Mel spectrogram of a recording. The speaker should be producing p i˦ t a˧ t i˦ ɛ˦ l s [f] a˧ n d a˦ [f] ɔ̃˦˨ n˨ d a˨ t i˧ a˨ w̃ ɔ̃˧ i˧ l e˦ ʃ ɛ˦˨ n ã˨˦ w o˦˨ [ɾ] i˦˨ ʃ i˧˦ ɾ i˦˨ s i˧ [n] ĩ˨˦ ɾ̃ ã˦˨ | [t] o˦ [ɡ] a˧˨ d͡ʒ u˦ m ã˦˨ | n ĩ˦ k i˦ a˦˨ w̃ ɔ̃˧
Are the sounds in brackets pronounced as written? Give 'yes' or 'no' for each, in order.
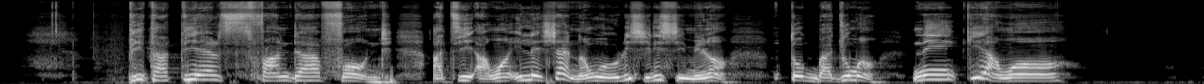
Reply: yes, yes, yes, no, yes, no

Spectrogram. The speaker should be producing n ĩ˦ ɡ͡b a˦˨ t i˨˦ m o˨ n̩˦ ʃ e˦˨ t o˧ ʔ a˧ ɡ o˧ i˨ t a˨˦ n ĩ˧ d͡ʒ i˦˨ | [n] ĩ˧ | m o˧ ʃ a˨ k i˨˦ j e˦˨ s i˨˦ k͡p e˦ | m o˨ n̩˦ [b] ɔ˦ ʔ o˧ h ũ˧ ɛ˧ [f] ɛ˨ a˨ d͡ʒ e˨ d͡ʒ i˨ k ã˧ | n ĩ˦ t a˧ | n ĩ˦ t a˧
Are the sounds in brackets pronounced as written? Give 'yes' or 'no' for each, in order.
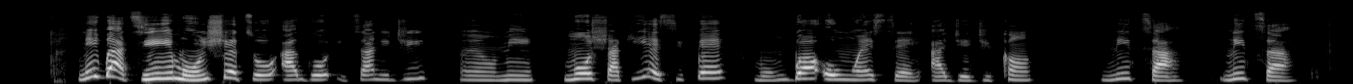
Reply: no, no, no

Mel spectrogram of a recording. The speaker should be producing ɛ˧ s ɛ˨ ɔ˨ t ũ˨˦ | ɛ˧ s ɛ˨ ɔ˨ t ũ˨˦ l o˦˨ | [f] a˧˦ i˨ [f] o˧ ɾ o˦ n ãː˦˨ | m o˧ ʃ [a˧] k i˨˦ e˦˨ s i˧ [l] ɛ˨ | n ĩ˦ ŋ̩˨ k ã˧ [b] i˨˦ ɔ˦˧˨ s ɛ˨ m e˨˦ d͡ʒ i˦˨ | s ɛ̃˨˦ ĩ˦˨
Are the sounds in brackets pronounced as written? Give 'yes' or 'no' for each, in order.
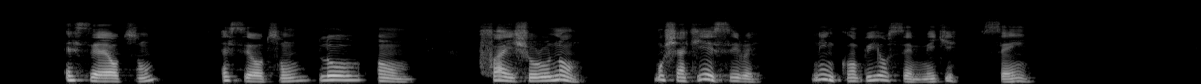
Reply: yes, no, yes, no, yes

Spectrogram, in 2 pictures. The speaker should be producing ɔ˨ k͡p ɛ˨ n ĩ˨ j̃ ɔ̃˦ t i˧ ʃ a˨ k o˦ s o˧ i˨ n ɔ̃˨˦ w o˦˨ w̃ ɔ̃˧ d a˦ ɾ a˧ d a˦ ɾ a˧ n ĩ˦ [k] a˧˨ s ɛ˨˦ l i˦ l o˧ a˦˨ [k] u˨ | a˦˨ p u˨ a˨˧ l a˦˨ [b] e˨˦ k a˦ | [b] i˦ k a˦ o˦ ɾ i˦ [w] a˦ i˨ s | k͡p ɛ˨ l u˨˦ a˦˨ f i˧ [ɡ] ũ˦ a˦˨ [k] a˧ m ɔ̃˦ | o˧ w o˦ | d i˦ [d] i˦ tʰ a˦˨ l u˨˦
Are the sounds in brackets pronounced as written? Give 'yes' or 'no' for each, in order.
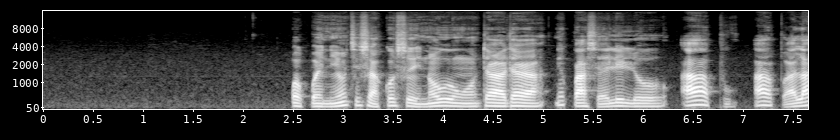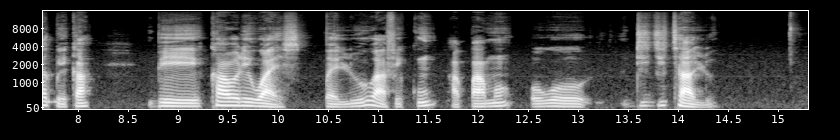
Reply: no, no, no, yes, yes, no, no, no

